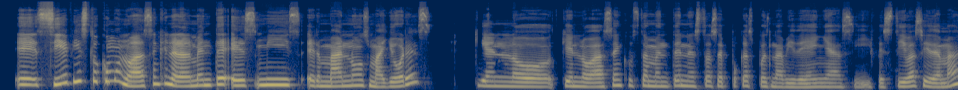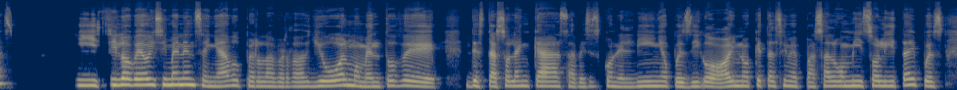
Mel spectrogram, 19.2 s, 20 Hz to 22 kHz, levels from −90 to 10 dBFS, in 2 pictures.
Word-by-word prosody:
Eh, 265 -1 +4
sí 275 +4 +6
he - - +2
visto 420 +2 +2
cómo 420 0 -1
lo 280 - +5
hacen. 215 +8 +3
Generalmente, 245 0 +4
es 235 0 0
mis 255 0 +4
hermanos 210 +2 0
mayores, 205 - -1 0.4
quien 210 -3 -4
lo 185 -2 -1
quien 200 -2 -3
lo 180 -1 -1
hacen 180 +7 -2
justamente 215 -3 -6
en 220 -1 -4
estas 205 +1 -7
épocas, 205 +2 -8
pues, 195 -1 -8
navideñas 170 0 -6
y 85 +1 -13
festivas 190 +5 -4
y 215 - -2
demás, 250 - -3 0.6
y 240 -1 +1
sí 245 +3 +1
lo 265 0 +6
veo 255 0 +6
y 265 - +3
sí 260 - +3
me 260 - +6
han 265 - +6
enseñado, 225 -4 +1
pero 205 -1 -4
la 195 0 -3
verdad 190 +1 -5
yo 215 +3 +1
al 245 0 +2
momento 205 0 -2
de 195 -6 -1 0.2
de 220 0 0
estar 200 -1 0
sola 210 +1 -1
en 215 0 -3
casa, 200 -1 -1
a - - -5
veces 185 +2 -8
con 205 -2 -4
el 180 -1 -6
niño, 205 +1 -2
pues, 190 -3 -2
digo: 190 -2 -1
"Ay 195 +3 +2
no, 210 -1 -2
¿qué 225 - -5
tal 215 -1 -5
si 225 - -4
me 205 -2 -2
pasa 190 +1 -4
algo 210 0 -2
a - - -1
mí 215 0 0
solita?", 210 +2 -1
y 260 - 0
pues, 205 -5 -3
210 Hz, 215 wpm, -22 LUFS, 190-235 Hz, 0.6 s, sí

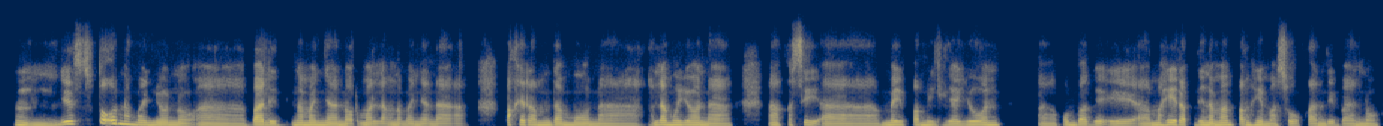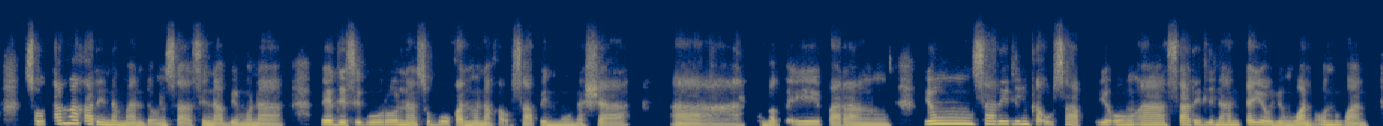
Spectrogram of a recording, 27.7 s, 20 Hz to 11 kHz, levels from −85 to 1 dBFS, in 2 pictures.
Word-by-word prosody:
Mm. 150 -3 0
Yes, 235 +5 +3
totoo 280 - +5
naman 185 -8 +2
yun, 160 0 +2
'no, 150 -1 -2
ah, 150 -2 -2
valid 160 0 +4
naman 165 0 +2
'yan, 155 -2 +2
normal 155 +1 -1
lang 150 0 -2
naman 150 0 -2
'yan, 150 0 -2
na 145 -1 -3 0.4
pakiramdam 160 -3 +1
mo, 155 0 +1
na 140 -2 -3
alam 170 +4 +3
mo 175 0 +3
yun 165 -1 +2
na, 145 -1 -1 0.4
ah, 165 - +2
kasi 165 0 -2
ah, 145 -2 -2
may 165 +1 +2
pamilya 160 -2 -1
yun 165 +2 +2 0.3
ah, 150 -1 -6
kumbaga 160 0 0
eh, 155 -1 -1
ah, 150 +1 -1
mahirap 165 0 +3
din 165 0 +2
naman 165 +3 +3
panghimasukan, 150 -2 -1
'di 145 -1 -3
ba, 135 0 -3
'no. 140 0 -3 0.2
So 230 -1 +1
tama 280 +1 +3
ka 240 - +3
rin 185 -3 +1
naman 155 -2 -2
doon 145 +1 -3
sa 155 -2 -2
sinabi 150 -2 -1
mo 150 - -1
na, 145 -1 -2 0.4
puwede 180 0 +4
siguro 185 +2 0
na 165 -4 +1
subukan 160 0 0
mo 160 -1 0
na 155 - 0
kausapin 150 +1 -3
muna 145 -1 -3
siya. 150 +1 -1 0.4
Ah, 135 -4 -2 0.2
kumbaga 160 -1 -4
eh, 155 -1 +1
parang, 150 -1 -1 0.3
yung 260 +1 +6
sariling 240 -1 +2
kausap 205 -2 -2 0.2
yoong, 180 0 -1
ah, 175 -1 +1
sarilinahan 180 0 -1
kayo 185 -3 +2
yung 160 0 -1
one-one-one, 160 -1 0
160 Hz, 155 wpm, -23 LUFS, 150-170 Hz, 0.4 s, yung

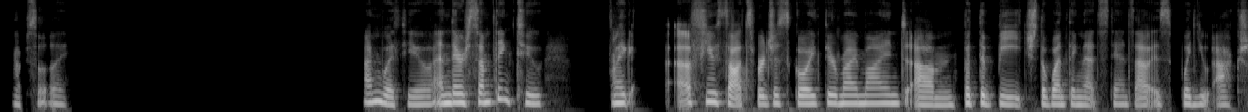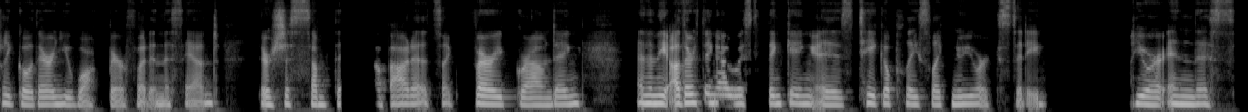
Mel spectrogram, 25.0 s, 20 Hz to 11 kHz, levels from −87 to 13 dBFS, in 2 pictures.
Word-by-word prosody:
Absolutely. 190 -1 -8 2.9
I'm 240 +2 +6
with 185 -1 +1
you. 180 0 -1
And 210 +3 +5
there's 225 -1 +6
something 235 +5 +3
to 200 -5 0 0.7
like, 215 0 +4
a - - -10 0.5
a - - +6
few 245 -2 +4
thoughts 215 -2 +5
were 190 - +5
just 195 +1 -2
going 195 0 +5
through 205 0 +2
my 205 0 +3
mind. 205 0 +1
Um, 170 -1 +2
but 210 0 +2
the 210 - +7
beach, 180 -3 -2
the 185 - +2
one 185 0 +3
thing 180 -1 -2
that 165 - -3
stands 185 -1 -7
out - - +2
is - - -6
when 185 -3 0
you 185 - -2
actually 180 +3 -3
go 175 -1 -2
there, 175 +1 -1
and 185 +1 -1
you 175 - -2
walk 85 - -6
barefoot - - -5
in 90 - -5
the 90 - -5
sand, 215 0 -6 0.4
there's 175 -2 0
just 190 -4 -4
something 180 +1 -3 0.3
about 190 +1 -2
it. - - -2
It's, - - -11
like, 205 -3 -8 0.2
very 185 -3 +4
grounding. 175 +2 -2 0.6
And 215 -2 +2
then 200 - +5
the 200 -2 +5
other 215 +2 +5
thing 215 -1 -2
I 205 - -1
was 195 -1 -3 0.2
thinking 195 -1 -2
is, 170 -2 -3
take 200 -3 -2
a - - +2
place 180 -2 -6
like 175 0 -3
New 185 -1 0
York 195 +1 -3
City- - - -8 0.9
you 195 -2 +1
are 175 -1 +1
in 190 -1 +1
this 185 -3 -5
190 Hz, 170 wpm, -24 LUFS, 180-205 Hz, 2.9 s, the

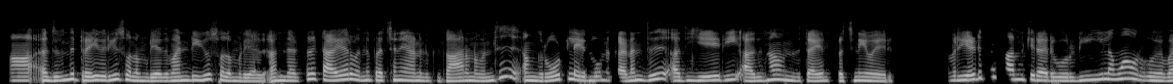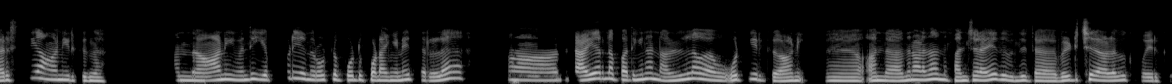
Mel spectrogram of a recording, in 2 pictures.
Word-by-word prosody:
அ - - +1 0.3
அது 180 -1 +3
வந்து 215 +5 +3
ட்ரைவரையும் 195 +4 +3
சொல்ல 195 -5 +2
முடியாது. 165 0 +2
வண்டியும் 195 +5 +2
சொல்ல 185 -4 +2
முடியாது. 155 -2 0
அந்த 180 +1 +2
இடத்துல 170 +9 0
டயர் 205 +5 +3
வந்து 200 -1 0
பிரச்சனை 185 +3 +1
ஆனதுக்கு 170 -3 -2
காரணம் 170 +1 +1
வந்து 185 - -1 0.2
அங்க 180 -2 +2
ரோட்டில 220 +5 +1
ஏதோ 175 +1 -2
ஒண்ணு 190 -1 -5
கெடந்து, 190 +6 +2 0.2
அது 175 +1 -2 0.2
ஏறி 200 +2 +1 0.2
அதுதான் 185 +7 +1
வந்து 175 -4 -1
டயர் 170 +1 +1
பிரச்சனையும் 170 +1 0
ஆயிருக்கு. 155 -2 -4 0.5
அவர் 195 +1 -1
எடுத்து 290 +9 -3
காமிக்கிறாரு. 220 -6 +1
ஒரு 170 - 0
நீளமா 235 +5 +2
ஒரு 185 -5 0
வரிசையா 240 +11 -3
ஆணி 220 -1 +1
இருக்குங்க. 175 -2 -2 0.8
அந்த 190 -1 0 0.2
ஆணி 225 +3 +2
வந்து 215 +4 +1
எப்படி 290 +6 -10
அந்த 220 -3 0
ரோட்ல 215 +2 -1
போட்டு 205 +1 0
போனாங்கன்னே 185 +2 +1
தெர்ல. 185 +2 -1 0.7
ஆ - - -1 0.4
அந்த 200 +3 -8
டயர்ல 260 +6 +2
பார்த்தீங்கன்னா, 220 +5 +2
நல்லா 225 +10 +1 0.4
ஒட்டியிருக்கு 200 -5 -4
ஆணி. 180 +1 0 0.4
அ - - -1 0.3
அந்த 185 -1 +2
அதனால 205 +3 +2
தான் 245 0 +3
அந்த 210 - -1
பங்சர் 185 +2 +1
ஆயி 230 - +3
அது 215 - +2
வந்து 185 +2 0
த - - +1 0.2
வெடிச்ச 195 +3 -1 0.2
அளவுக்கு 185 +2 -2
போயிருக்கு. 165 -1 -6
190 Hz, 170 wpm, -23 LUFS, 175-215 Hz, 0.8 s, அது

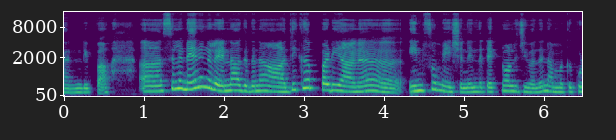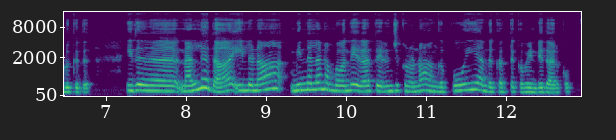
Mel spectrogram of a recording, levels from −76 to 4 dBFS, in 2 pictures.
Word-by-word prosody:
கண்டிப்பா. 170 +1 -4 0.5
அ - - +1 0.3
சில 325 +1 +5
நேரங்கள்ல 355 -3 +5
என்ன 245 - +2
ஆகுதுன்னா, 230 0 0 0.2
அதிகப்படியான 260 - +1 0.7
இன்ஃபர்மேஷன் 230 -8 0
இந்த 195 0 -3
டெக்னாலஜி 210 +1 -2
வந்து 185 +4 -3
நமக்கு 190 -1 -3
குடுக்குது. 190 -3 -2 0.5
இது 255 +1 +4 0.6
நல்லதா? 265 - +3 0.2
இல்லன்னா, 250 +2 +1 0.4
மின்னலாம் 290 +3 +1
நம்ம 255 -4 -2
வந்து 250 +3 0
ஏதாவது 225 +1 -2
தெரிஞ்சுக்கணும்னா, 225 +1 -3
அங்க 200 -2 -3
போய் 265 +5 +1
அந்த 200 -4 -2
கத்துக்க 195 -1 -5
வேண்டியதா 185 -1 -1
இருக்கும். 180 +1 -11
225 Hz, 125 wpm, -18 LUFS, 195-260 Hz, 0.7 s, சில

